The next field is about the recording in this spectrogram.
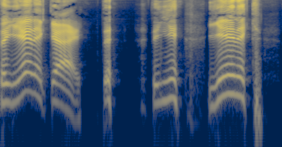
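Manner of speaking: imitated Chicago accent. Repeating what another man said, switching into a Chicago accent. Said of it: "from the Pittsburgh accent to the Chicago accent".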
